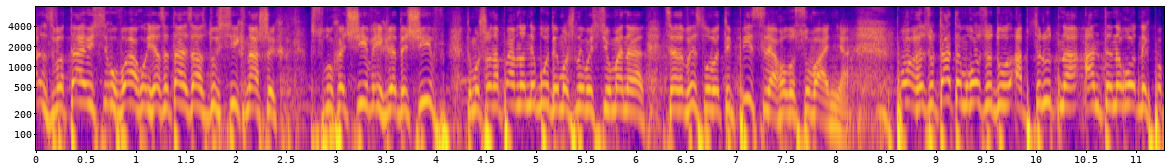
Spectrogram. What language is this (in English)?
Ukrainian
